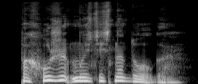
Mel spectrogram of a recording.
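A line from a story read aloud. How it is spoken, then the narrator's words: Sleepy sigh. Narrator (Russian): вздохнула Валькирия, вынырнув из дремоты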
